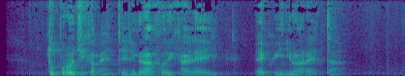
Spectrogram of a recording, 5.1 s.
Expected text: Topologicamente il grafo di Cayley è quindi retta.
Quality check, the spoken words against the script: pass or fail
fail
